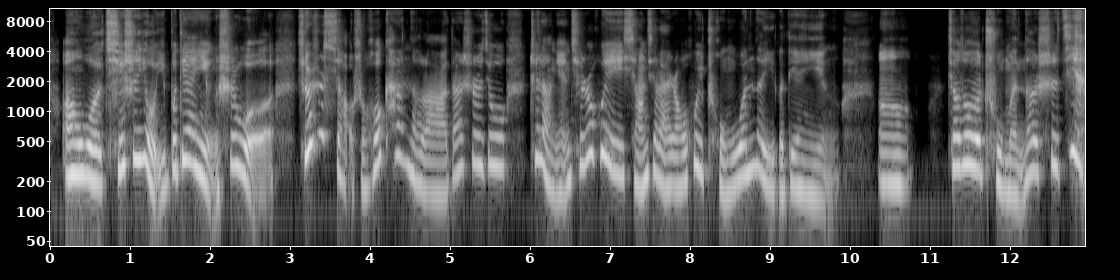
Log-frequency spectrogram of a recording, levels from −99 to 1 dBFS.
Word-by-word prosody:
嗯， 235 0 +6
我 210 -4 +6
其 260 +7 +2
实 335 +3 +5
有 325 -7 +5
一 - - -3
部 205 +9 -1
电 305 -2 +3
影 205 -4 +1
是 290 - -1
我 - - +2 0.3
其 - - -10
实 - - +11
是 475 - -4 0.2
小 255 -6 -5
时 170 - -9
候 275 - 0
看 350 -4 -5
的 240 - -1
啦， 155 -2 -5
但 235 +6 -5
是 295 +1 -3
就 280 0 -2 0.3
这 340 - -2
两 240 - -1
年 155 +6 -5
其 220 - -7
实 340 +6 +1
会 340 -11 +1
想 205 -5 -3
起 240 +3 -3
来， 190 -6 -2
然 175 -1 -3
后 185 - -2
会 275 +4 -1
重 170 -7 -6
温 235 +5 +2
的 270 -4 -2
一 180 -5 -3
个 160 - -6
电 170 -2 -4
影。 145 +7 -10 0.5
嗯， 190 -1 -3 0.5
叫 275 0 +2
做 280 -2 +6
《楚 195 -6 -2
门 155 -5 -4
的 250 +3 0
世 285 +2 -2
界》。 335 +10 -1
235 Hz, 230 characters per minute, -24 LUFS, 180-285 Hz, 0.5 s, 实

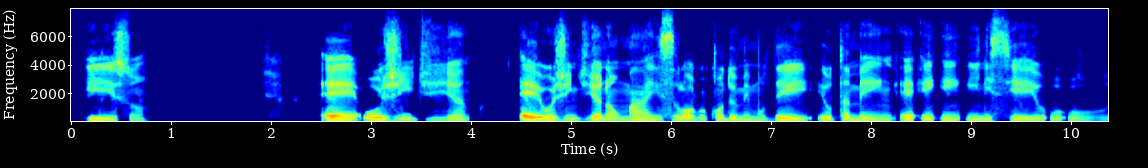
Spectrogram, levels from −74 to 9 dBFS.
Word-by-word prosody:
Isso. 90 -3 -1 1.8
Eh, 85 -4 +7
hoje 120 +2 +2
em 115 -1 -6
dia 100 -3 -5 0.6
é, 95 0 +9
hoje 115 +4 +1
em 120 - -6
dia 115 +1 +2
não 120 +1 -1
mais, 80 -10 -1
logo 105 +8 -1
quando 105 -4 -3
eu - - -1
me 90 -1 -6
mudei, 90 +3 -1
eu 95 0 -1
também 95 +1 -3
eh, 95 0 +2
e 95 -1 -2
e 90 -1 -5
e 90 0 -6
iniciei 85 0 -3
o 90 - -8
o 80 -2 -12
95 Hz, 145 wpm, -23 LUFS, 90-110 Hz, 1.8 s, é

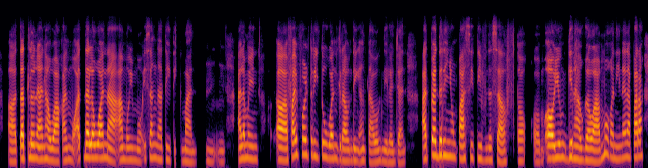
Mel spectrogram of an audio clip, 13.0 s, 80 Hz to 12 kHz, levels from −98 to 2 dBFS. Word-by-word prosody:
ah, 175 -1 -2
tatlo 225 +1 +4
na 210 -1 +2
nahawakan 190 -2 -1
mo - - -6
at 210 - -1
dalawa 230 -1 +5
na 200 -6 0
naamoy 200 0 -5
mo, 180 -2 -10
isang 230 +1 -6
natitikman. 180 -5 -9 0.2
Mm. 170 -1 -15 0.3
Alam 220 +2 +1
mo - - -4
'yon, 210 -1 -9 0.4
ah, 200 -2 +7
five, 250 +2 +4
four, 285 0 +2
three, 260 -1 -5
two, 250 - -2
one 220 -1 0
grounding 185 -2 -4
ang 185 - -7
tawag 170 +2 -6
nila 170 -3 -8
diyan 165 -1 -8 0.3
at 210 +1 +3
puwede 270 -1 +6
rin 260 -1 -2
'yong 240 - -12
positive 220 -1 -2
na 200 0 -7
self-talk 180 +2 -4 0.2
o 200 +6 +6
'yong 235 -1 -2
ginagawa 195 -6 +2
mo 290 +4 -4
kanina 225 -1 -5
na - - +2
parang, 240 +1 +3
210 Hz, 190 wpm, -22 LUFS, 185-230 Hz, 0.4 s, ah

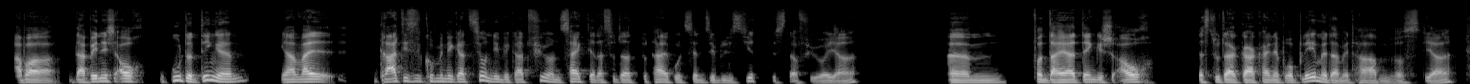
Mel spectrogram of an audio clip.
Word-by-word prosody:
aber, 105 -4 +2
da 105 - +3
bin 135 +5 +4
ich 145 -1 +1
auch 135 -1 +4 0.3
guter 175 -7 +5
Dinge, 150 -6 +2 0.4
ja? 115 +1 +2
Weil 125 0 +5 0.4
grad 130 +4 +3
diese 140 -3 -4
Kommunikation, 135 +4 -2
die 125 -2 -3
wir 115 - -5
gerade 110 0 -3
führen, 135 - -3
zeigt 125 +2 0
ja, - - 0
dass 100 -1 -6
du 110 - -10
da 105 -1 0
total 105 +1 -3
gut 105 -1 -6
sensibilisiert 95 - -6
bist 80 -4 -14
dafür, 80 +2 -6
ja? 80 -2 -4 0.9
Ähm, 95 0 0 0.3
von 115 -4 +1
daher 105 +1 +6
denke 110 0 0
ich 100 - -5
auch, 110 +3 +2 0.4
dass - - -3
du - - -3
da - - +6
gar 100 - +4
keine 105 0 -1
Probleme 140 - +1
damit 85 +1 -2
haben 80 -3 -3
wirst, 80 0 -10
ja? 90 +8 -2
105 Hz, 175 wpm, -23 LUFS, 95-130 Hz, 0.9 s, daher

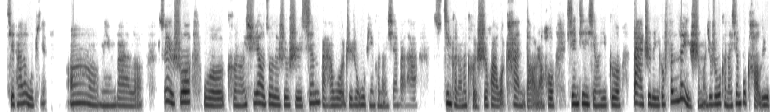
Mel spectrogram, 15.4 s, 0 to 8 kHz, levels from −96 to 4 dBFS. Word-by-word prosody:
其 225 - +2
他 235 +2 -2
的 255 - 0
物 210 -5 +1
品。 245 +6 -10 0.4
哦， 240 -4 -2
明 185 0 -5
白 185 -2 -5
了。 175 - -8 0.3
所 425 -9 -3
以 275 -4 +4
说 275 +3 +5 0.2
我 185 -2 +2
可 195 - -7
能 185 +3 -3
需 235 +4 0
要 250 -3 +4
做 225 +1 0
的 205 -1 +1
就 200 0 0
是， 185 -2 0
先 255 +7 -1
把 190 -5 -4
我 185 -1 -2
这 195 - -4
种 190 -1 -4
物 205 0 0
品 190 -2 -7
可 190 0 -9
能 180 - -8
先 200 +2 -5
把 180 - -8
它 180 0 -11 0.5
尽 250 -2 +6
可 225 - -2
能 165 -3 -5
地 185 - -1
可 - - -4
视 195 - +2
化， 190 -2 0
我 - - -1
看 195 -4 -1
到， 165 0 -3
然 - - -4
后 190 -1 0 0.2
先 230 0 +4
进 235 -1 +5
行 190 -3 -1
一 190 - 0
个 190 -1 +2 0.2
大 230 -4 +4
致 225 +1 +2
的 200 - +3
一 190 - +2
个 220 +3 0
分 285 +7 +2
类， 340 - +4
是 - - +4
吗？ 215 - -3
就 210 +1 0
是 220 - +1
我 230 - +6
可 235 -2 -3
能 180 -2 -2
先 240 +4 +2
不 265 +1 0
考 - - -2
虑 200 +1 +3
205 Hz, 265 characters per minute, -21 LUFS, 185-235 Hz, 0.5 s, 尽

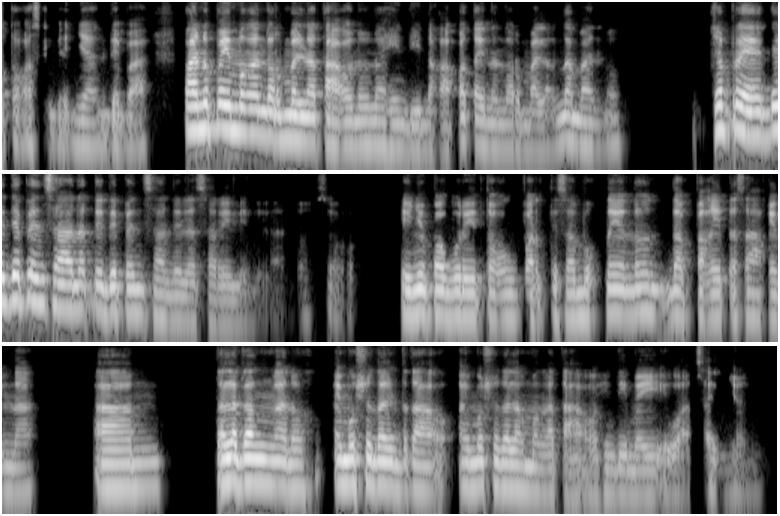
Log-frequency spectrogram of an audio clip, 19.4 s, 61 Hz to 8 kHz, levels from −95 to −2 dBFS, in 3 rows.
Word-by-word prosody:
'to - - -12
kasi - - -10
ganyan, 125 - -8
di - - -5
ba? - - -9 0.3
Pa'no 195 +1 +8
pa 210 - +6
yung 195 -2 +8
mga 180 -1 +4
normal 155 -1 +4
na 140 -1 +3
tao 125 - +1
'no 125 - -5
na 125 -1 -6
hindi 115 -1 -9
nakapatay, 135 +4 -6
na 120 -1 -8
normal 110 -1 -9
lang 130 - -12
naman 135 -5 -4
'no. 135 0 -17 0.7
Siyempre 185 -4 +5
dedepensahan 190 -4 +3
at - - -13
dedepensahan 145 -4 -2
nila 115 -1 -9
sarili 105 -1 -12
nila - - -33
'no. 135 - -36
So, - - -25 0.5
yun 135 +1 +3
yung - - -12
paborito 130 -2 -1
kong 125 +1 -7
parte 125 0 -8
sa 125 - -6
book 130 +1 -6
na 145 - -2
yun 135 - -3
'no. 145 +1 -3
Napakita 130 -2 -4
sa'kin 120 -2 -6
na, 120 0 -8 0.5
um, 130 +1 0 0.5
talagang 155 -1 +6
ano, 135 +2 -3
emosyonal 145 -1 +3
na 130 - -6
tao 125 -2 -2 0.2
emosyonal 135 -1 -1
ang 125 - -4
mga 115 -1 -7
tao 105 +2 -8
hindi 115 +1 -9
maiiwasan 110 0 -7
yun. 115 +1 -17
130 Hz, 175 wpm, -23 LUFS, 120-150 Hz, 0.7 s, Pa'no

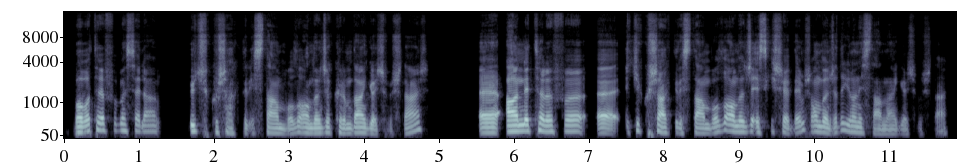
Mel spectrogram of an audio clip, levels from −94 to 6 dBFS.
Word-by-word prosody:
baba 120 +3 +6
tarafı 155 -2 -2
mesela 135 -3 -4 0.4
3 140 0 0
kuşaktır 110 -4 -7
İstanbullu, 100 +1 -1
ondan 105 -1 +1
önce 115 +2 -2
Kırım'dan 110 +1 0
göçmüşler. 100 - -5 0.7
Eee, 110 0 +5
anne 135 +1 +8
tarafı, 135 -2 +1 0.2
eee, - - +3
2 155 - -8
kuşaktır 110 -4 0
İstanbullu, 100 +3 -1
ondan 130 -2 +3
önce 120 - -3
Eskişehir'deymiş, 130 +6 -3
ondan 125 -2 0
önce 110 +3 -7
de 160 - -6
Yunanistan'dan 95 - -5
göçmüşler. 85 -2 -15
120 Hz, 125 wpm, -26 LUFS, 105-135 Hz, 0.7 s, anne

